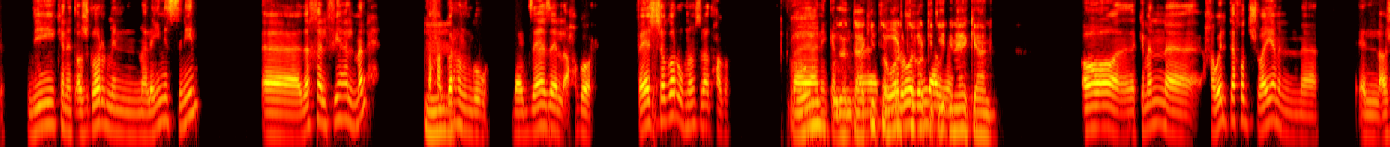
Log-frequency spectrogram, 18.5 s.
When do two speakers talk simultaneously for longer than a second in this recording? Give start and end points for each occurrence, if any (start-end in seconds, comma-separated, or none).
10.6-12.8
